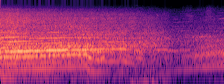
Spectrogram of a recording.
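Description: Several sports car engines roar loudly as the cars accelerate away.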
